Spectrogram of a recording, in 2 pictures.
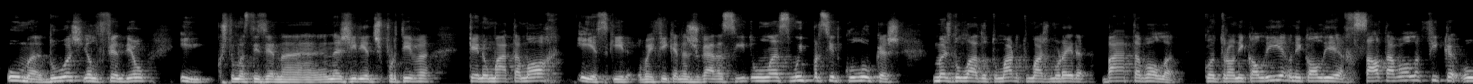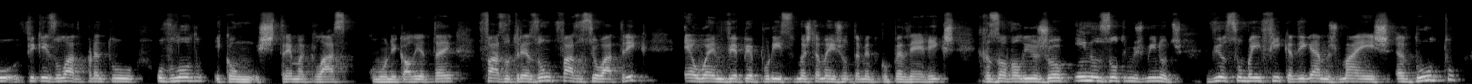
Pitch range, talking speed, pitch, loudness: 130-160 Hz, 200 wpm, 140 Hz, -22 LUFS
